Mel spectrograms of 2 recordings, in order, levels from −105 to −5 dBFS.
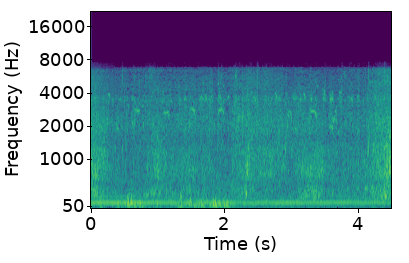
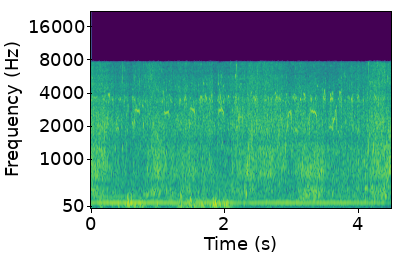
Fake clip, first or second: first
